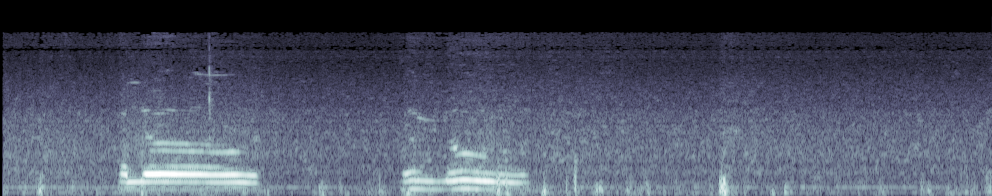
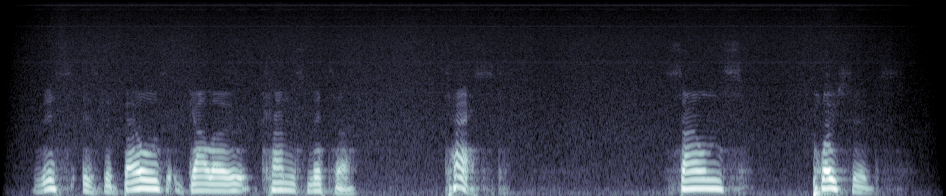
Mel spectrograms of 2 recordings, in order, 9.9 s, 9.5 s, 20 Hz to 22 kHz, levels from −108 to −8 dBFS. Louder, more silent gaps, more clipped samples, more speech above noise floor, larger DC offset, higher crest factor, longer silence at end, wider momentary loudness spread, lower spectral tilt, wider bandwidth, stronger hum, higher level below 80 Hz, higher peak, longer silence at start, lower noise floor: first, -16 LUFS vs -20 LUFS; neither; neither; second, 31 dB vs 50 dB; neither; about the same, 18 dB vs 22 dB; second, 0 s vs 0.75 s; first, 26 LU vs 15 LU; second, -9.5 dB/octave vs -13.5 dB/octave; first, 5.2 kHz vs 1.9 kHz; neither; second, -46 dBFS vs -40 dBFS; about the same, -2 dBFS vs 0 dBFS; second, 0.25 s vs 0.4 s; second, -45 dBFS vs -68 dBFS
